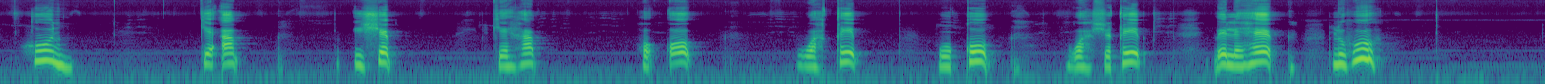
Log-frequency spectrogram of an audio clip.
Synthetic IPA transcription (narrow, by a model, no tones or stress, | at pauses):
xun | keʔaɓ̥ | ɓiʃeɓ̥ | kexaɓ̥ | hoqʼoːɓ̥ | wahqiːɓ̥ | wuquːɓ̥ | wahʃiqiːɓ̥ | ɓelexeːɓ̥ | luxuːh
